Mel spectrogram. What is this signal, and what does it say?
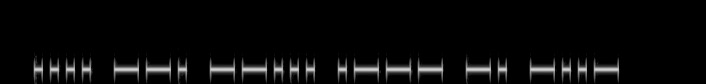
Morse code, heard as a keyed tone, about 15 wpm, 700 Hz. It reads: HG7JNX
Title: DXCC-100 Call Signs - 6 Characters - Repeated 3x - 15wpm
